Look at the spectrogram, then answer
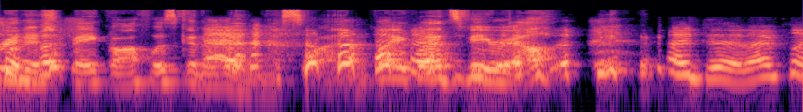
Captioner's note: laughs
